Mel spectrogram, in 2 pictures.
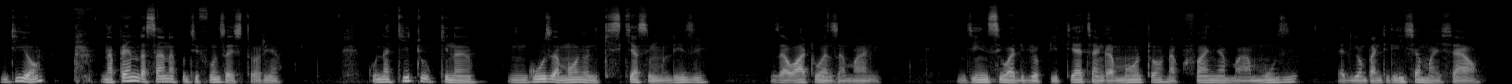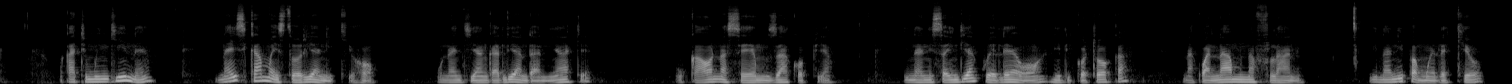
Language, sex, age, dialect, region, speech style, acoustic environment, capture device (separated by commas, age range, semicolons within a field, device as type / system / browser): Swahili, male, 25-34, Kenya - Nairobi Sheng-influenced, Kenya, relaxed, nature; silence, mobile / Linux / Chrome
